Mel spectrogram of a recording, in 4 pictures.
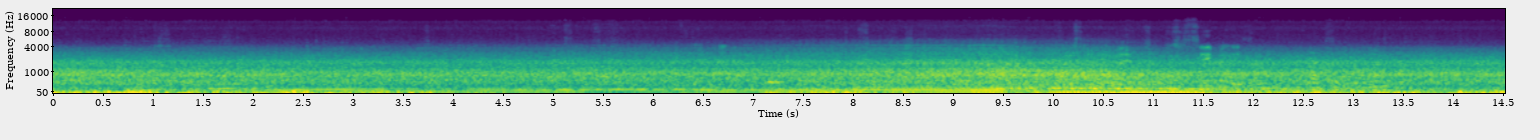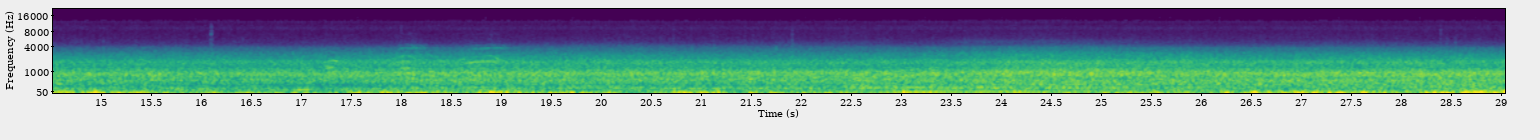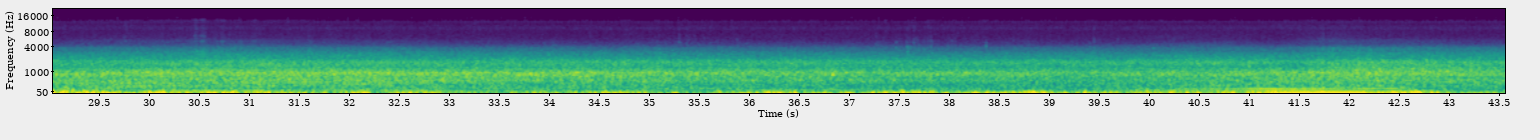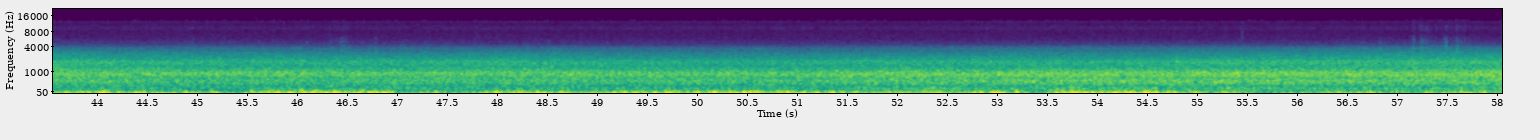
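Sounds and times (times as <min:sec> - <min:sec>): wind: 0:00.0 - 0:58.0.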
